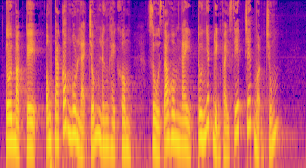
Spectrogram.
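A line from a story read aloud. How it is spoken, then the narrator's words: Angry bark. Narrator (Vietnamese): Tam trưởng lão ngay lập tức tỏ vẻ không vui, tức giận quát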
